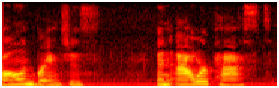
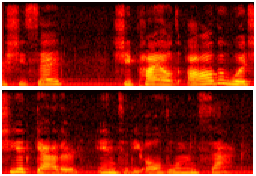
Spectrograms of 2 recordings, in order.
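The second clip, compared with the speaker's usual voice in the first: usual speaking voice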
